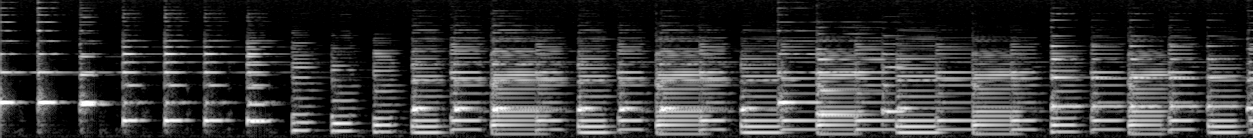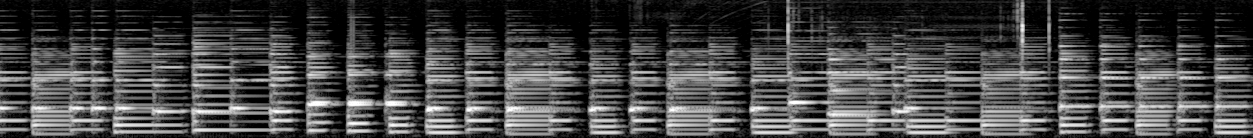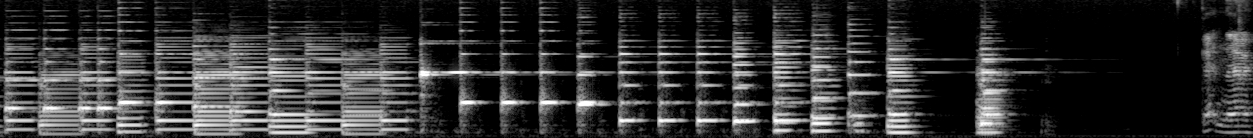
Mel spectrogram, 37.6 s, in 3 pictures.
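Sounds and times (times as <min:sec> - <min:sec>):
piano melody: 0:00.0 - 0:36.3.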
